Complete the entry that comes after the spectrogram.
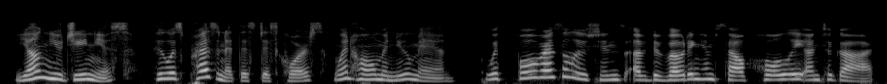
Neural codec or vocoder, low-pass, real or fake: none; 7.2 kHz; real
